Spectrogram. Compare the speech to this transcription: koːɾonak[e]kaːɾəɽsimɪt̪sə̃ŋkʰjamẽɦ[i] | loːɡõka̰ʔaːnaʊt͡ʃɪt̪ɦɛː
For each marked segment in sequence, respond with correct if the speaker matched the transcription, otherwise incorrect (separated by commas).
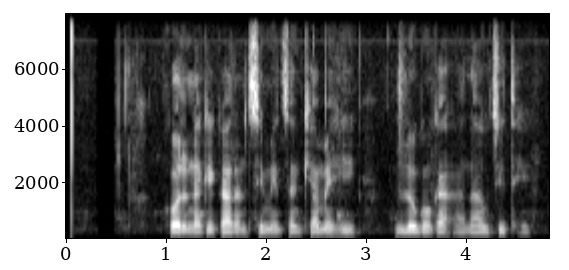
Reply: correct, correct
